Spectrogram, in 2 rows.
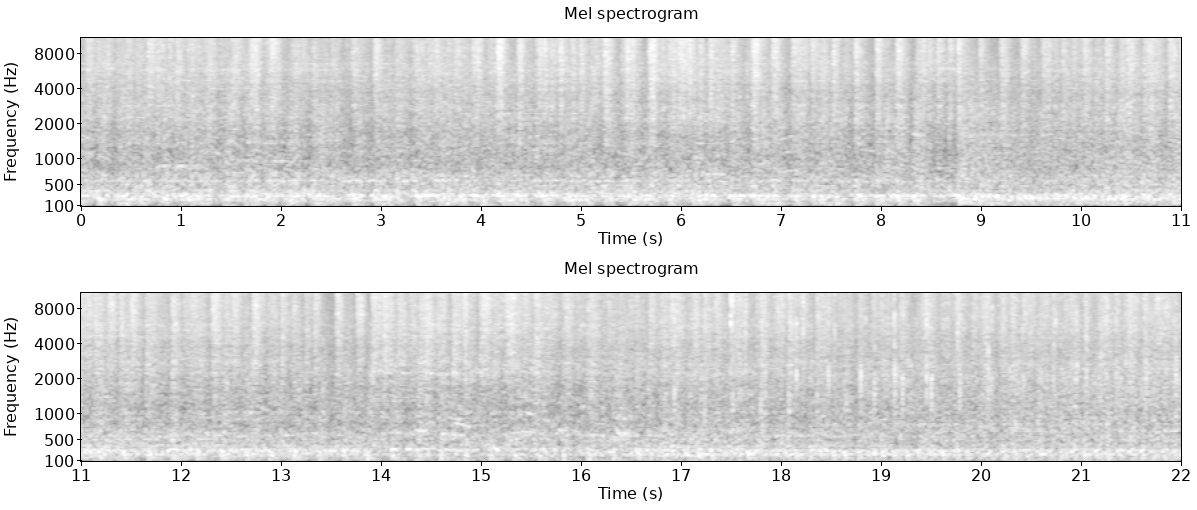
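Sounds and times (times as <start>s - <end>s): crowd noise: 0.0s - 22.0s
snare drum roll: 0.0s - 22.0s.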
